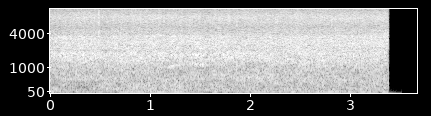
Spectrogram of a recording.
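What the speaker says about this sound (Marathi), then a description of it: "या बघा मित्रांनो पाऊस किती झालाय अजून तर भरपूर चालूच आहे" Heavy rain falling in a dense, steady roar of hiss that stays constant throughout before stopping abruptly at the end.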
